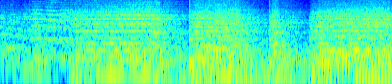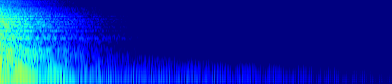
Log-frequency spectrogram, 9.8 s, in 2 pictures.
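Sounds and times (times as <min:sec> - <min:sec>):
drums: 0:00.0 - 0:05.5
string quintet playing a minuet: 0:00.0 - 0:05.9.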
